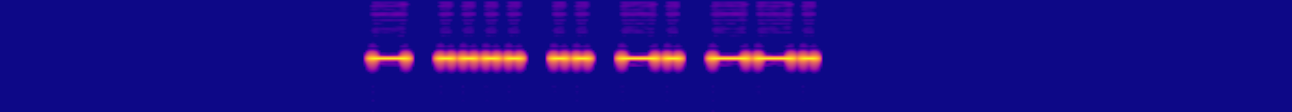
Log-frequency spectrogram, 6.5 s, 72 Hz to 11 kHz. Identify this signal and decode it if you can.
Morse code, heard as a keyed tone, about 21 wpm, 800 Hz. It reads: THING
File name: TH / TH mp3s / TH Prefixes 3x2 Twice @20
